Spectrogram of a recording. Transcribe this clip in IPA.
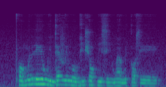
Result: pʰ ɔ˨ m ʊ˦ r eː˦ w ĩ˨ ɡ ɛ˦ v ɪ˦ β oː˨ ɡ i˦ ʃ ɔ˦ k͡p i˨ z iː˨ w ã˦˨ w ɪ˦ k ɔ˨ s eː˨

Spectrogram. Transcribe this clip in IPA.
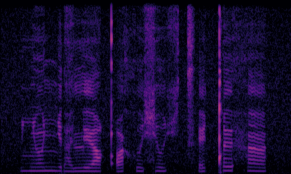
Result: ʎ õ ɲ ɘ ɾ a̤ lʲ ɐː qʼ o x u ɕ uː ç t͡sʼ e ǃ ɘ h ɐ̃

